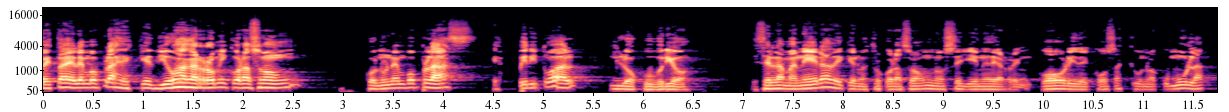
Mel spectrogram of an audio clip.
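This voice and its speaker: Man, pastor, sermon, very bright tone, emphatic swells, reads scripture aloud. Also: mid-range voice, normal speed. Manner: preaching with emphatic swells in volume.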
